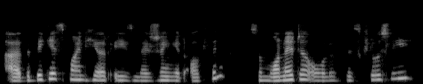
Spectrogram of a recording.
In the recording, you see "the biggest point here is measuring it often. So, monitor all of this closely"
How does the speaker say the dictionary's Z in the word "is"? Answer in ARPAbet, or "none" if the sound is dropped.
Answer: Z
